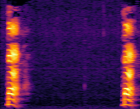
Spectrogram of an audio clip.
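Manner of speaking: short "ma" falling steeply from high; fourth, falling tone. Shown as a demonstration. Teacher links four tones together, ending on falling "ma". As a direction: drop "ma" quickly from the top. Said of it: "these four tones linked together".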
